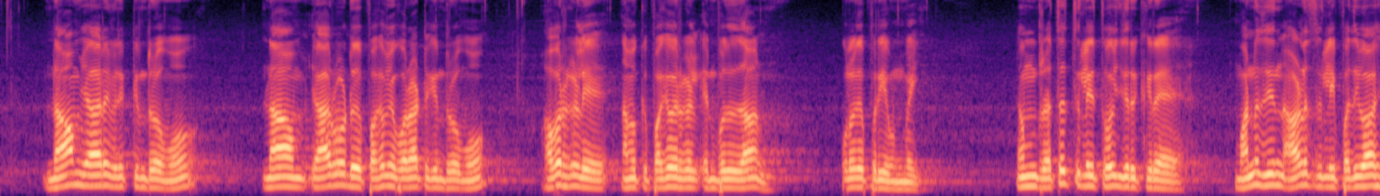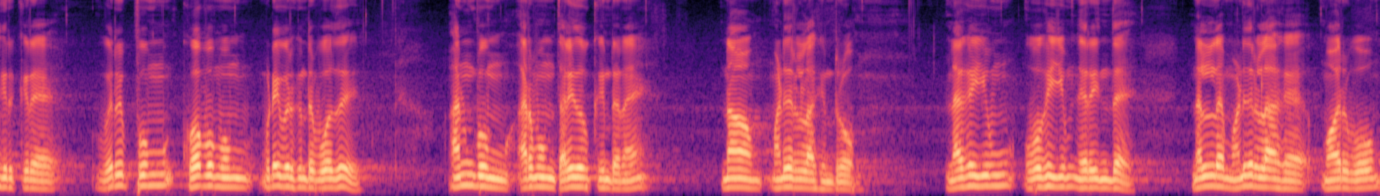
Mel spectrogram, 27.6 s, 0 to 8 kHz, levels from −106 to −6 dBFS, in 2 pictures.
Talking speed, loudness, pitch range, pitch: 75 wpm, -18 LUFS, 130-150 Hz, 140 Hz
